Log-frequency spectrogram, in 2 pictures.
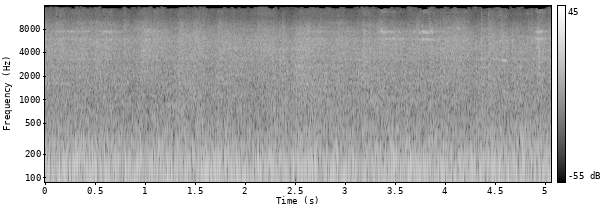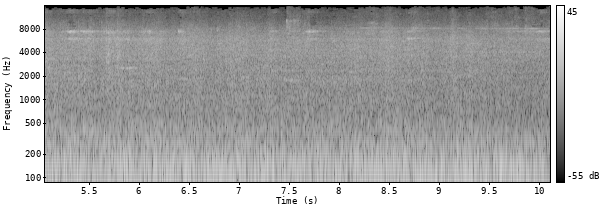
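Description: Freight train boxcars rolling past at close range: a steady, loud rumble and clatter of steel wheels on the rails.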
